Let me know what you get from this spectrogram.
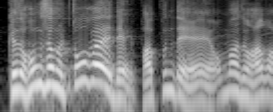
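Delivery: fed-up pastor retelling; exasperated. Retold or imitated. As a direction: blurt out the frustration. Angry retelling of repair trouble.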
